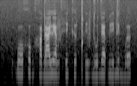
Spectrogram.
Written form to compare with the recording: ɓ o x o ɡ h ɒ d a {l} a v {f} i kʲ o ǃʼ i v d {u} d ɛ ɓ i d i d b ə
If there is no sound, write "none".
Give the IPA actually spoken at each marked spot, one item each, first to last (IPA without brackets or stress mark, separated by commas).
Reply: lʲ, h, u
